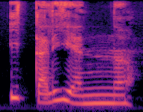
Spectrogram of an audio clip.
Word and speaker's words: italien: l'Italie une personne qui habite en Italie et italien si c'est un homme italien si c'est une femme on va dire italienne donc là c'est la règle dont je vous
